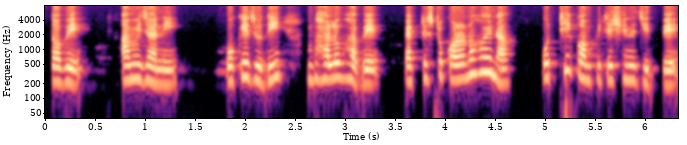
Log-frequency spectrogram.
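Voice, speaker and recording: A woman's voice: a little high, warm tone, natural voice. A woman voicing a determined, caring mother who has lost her memory, speaking earnestly and pleadingly.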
